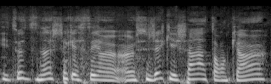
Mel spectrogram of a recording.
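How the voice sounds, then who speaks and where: A woman's voice: a little high, fast. A woman interviewing two guests, asking long, thoughtful questions.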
